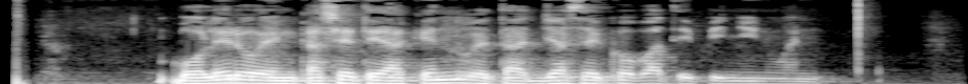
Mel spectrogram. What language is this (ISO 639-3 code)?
eus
